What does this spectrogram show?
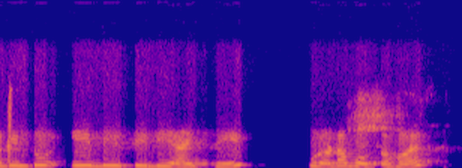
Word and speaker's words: EBCDIC: সি, এফসিডিক code নামের মধ্যে দেখো, আমি এটাকে এফসিডিক বলি, আসলে উচ্চারণটা কিন্তু EBCDIC পুরোটা বলতে হয়, তো আমি এটাকে সংক্ষেপ করে এফসিডিক বলি আর কি।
